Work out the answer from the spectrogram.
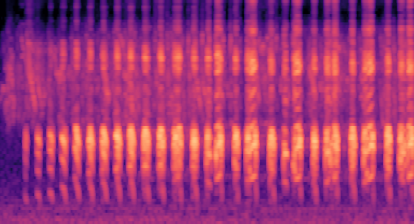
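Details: Chukar partridge, named as Pakistan's national bird, giving a rapid run of harsh, clucking chuck notes, about five per second, steady and even throughout with little background sound.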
